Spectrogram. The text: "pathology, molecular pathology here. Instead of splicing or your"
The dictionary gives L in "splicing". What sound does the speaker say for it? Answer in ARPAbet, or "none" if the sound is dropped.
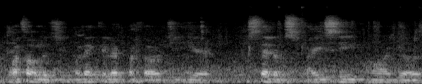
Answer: none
